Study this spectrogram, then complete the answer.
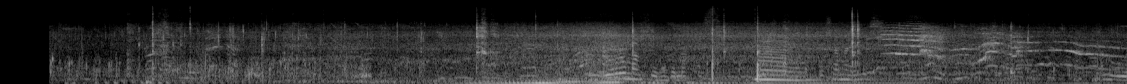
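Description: Meat stir-fried in a pot over a wood fire on a clay stove, a steady sizzle with scraping stirs throughout, while children's voices and talk carry on close by.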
